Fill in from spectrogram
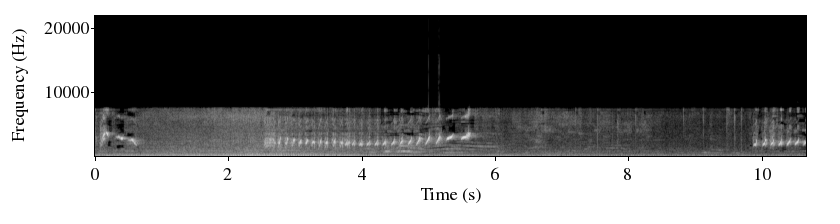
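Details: Greater green leafbird (Chloropsis sonnerati), a species kept for local and national singing contests and known for varied song: fast runs of short rising notes repeated rapidly for about three seconds, then a brief burst again at the end, over low hum.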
